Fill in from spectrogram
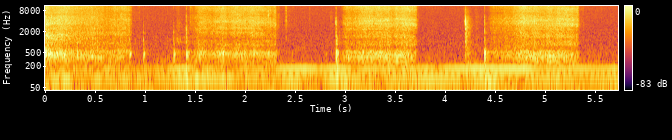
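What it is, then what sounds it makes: Old leather shoe sole being brushed. An antique leather shoe is held on its side with its leather sole up while a natural bristle brush is rubbed across the sole. Four long, bright, hissing brush strokes sweep across the sole, separated by short pauses with a few light ticks. A steady low hum runs underneath throughout.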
